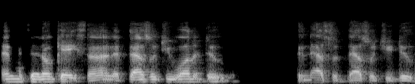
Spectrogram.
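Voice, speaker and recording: A man's medium-pitched voice with vocal fry and ordinary pitch variation. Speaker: author and sports parent coach. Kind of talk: interview. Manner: loud.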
